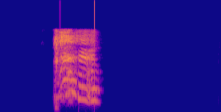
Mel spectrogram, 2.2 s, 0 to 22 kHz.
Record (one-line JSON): {"cough_length": "2.2 s", "cough_amplitude": 29939, "cough_signal_mean_std_ratio": 0.38, "survey_phase": "alpha (2021-03-01 to 2021-08-12)", "age": "45-64", "gender": "Male", "wearing_mask": "No", "symptom_none": true, "smoker_status": "Never smoked", "respiratory_condition_asthma": false, "respiratory_condition_other": false, "recruitment_source": "REACT", "submission_delay": "31 days", "covid_test_result": "Negative", "covid_test_method": "RT-qPCR"}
